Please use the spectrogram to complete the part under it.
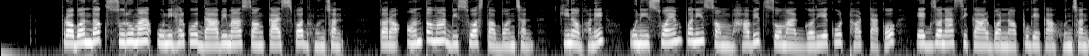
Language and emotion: Nepali, neutral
